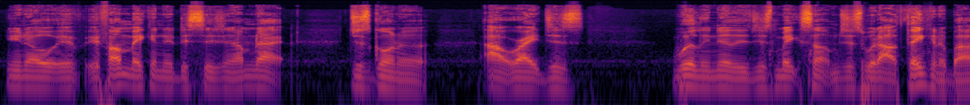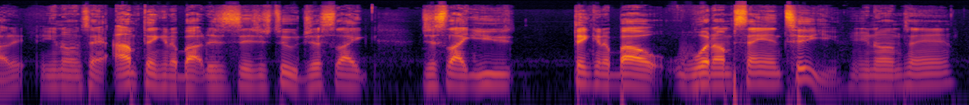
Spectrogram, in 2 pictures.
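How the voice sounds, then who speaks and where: A young man talking casually as a guest, halting and restarting with "I mean" and "like". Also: deep voice, fairly even intonation, a little mellow, no room sound. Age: young adult. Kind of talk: casual chat.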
